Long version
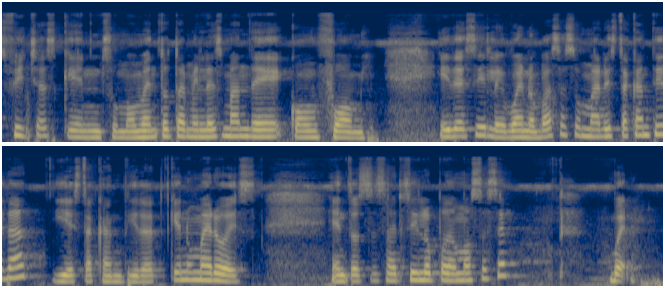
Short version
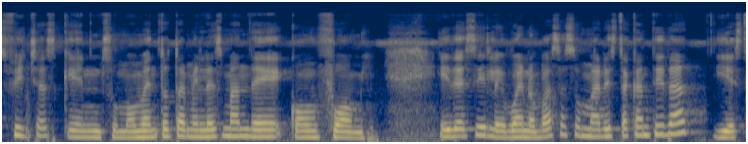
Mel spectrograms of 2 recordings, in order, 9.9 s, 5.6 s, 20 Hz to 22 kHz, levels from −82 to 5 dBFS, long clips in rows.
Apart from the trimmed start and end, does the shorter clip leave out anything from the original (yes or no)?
no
